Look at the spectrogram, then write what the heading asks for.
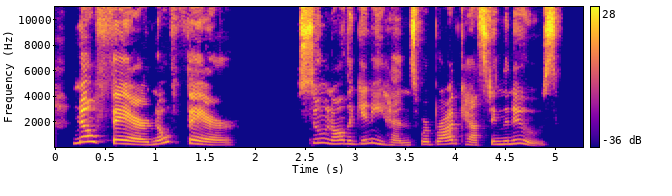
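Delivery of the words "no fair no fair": indignant, high, loud cry dragged out very slowly. Narrating a story, she cries out for all the animals to hear, crying out loudly. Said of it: "she cried out for all the animals to hear".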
